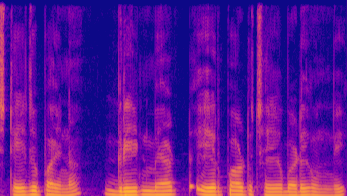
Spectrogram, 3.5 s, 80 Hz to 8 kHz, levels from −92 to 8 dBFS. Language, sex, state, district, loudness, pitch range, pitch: Telugu, male, Telangana, Adilabad, -17 LUFS, 140-155 Hz, 145 Hz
